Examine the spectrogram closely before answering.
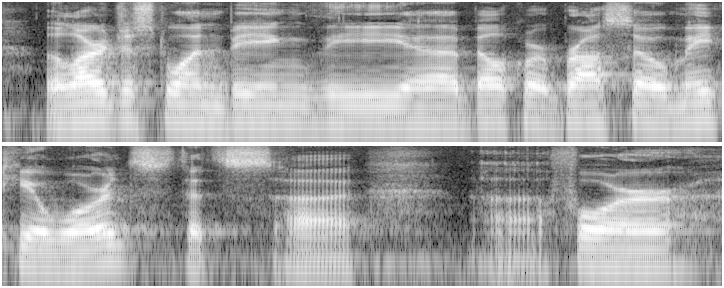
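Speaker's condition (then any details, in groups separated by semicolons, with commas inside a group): No condition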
